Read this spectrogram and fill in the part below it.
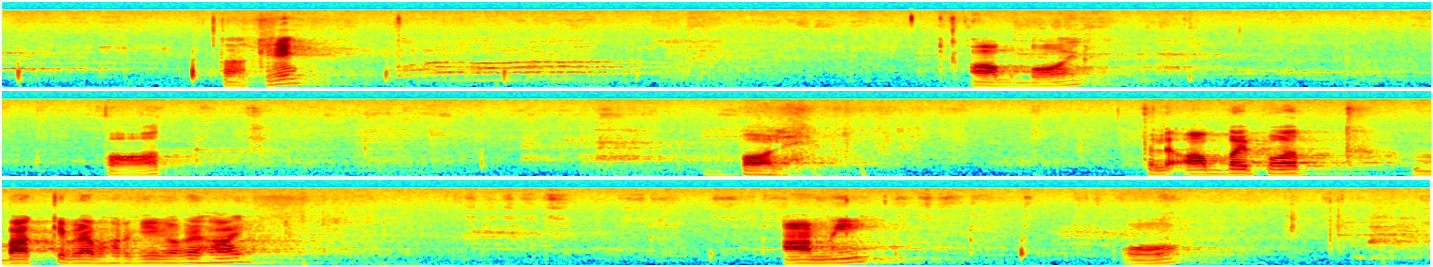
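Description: A man speaks calmly and clearly, close by, in short bursts with pauses.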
